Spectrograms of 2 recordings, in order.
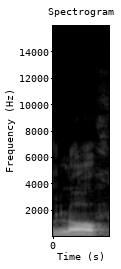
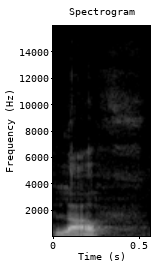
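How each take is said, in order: First: The vowel is a rounded 'aw' sound. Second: The vowel is an open 'aa' sound. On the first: The speaker calls it wrong. "इसे लॉफ या ऑन्ट नहीं कहेंगे" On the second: The speaker calls it right. "A यू का उच्चारण आ होता है"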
